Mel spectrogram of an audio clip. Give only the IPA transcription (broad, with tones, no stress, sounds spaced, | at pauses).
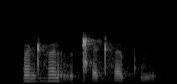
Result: ə̃˦ ɖʱ ə̃˦ r ʊ˨ ǁʰ ɛ˧ ɖʱ ɜ˧ kʷʰ ɪ˨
